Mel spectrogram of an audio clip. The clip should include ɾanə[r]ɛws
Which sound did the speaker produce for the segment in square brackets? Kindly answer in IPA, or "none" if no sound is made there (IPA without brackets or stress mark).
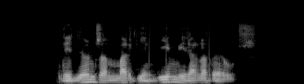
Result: r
